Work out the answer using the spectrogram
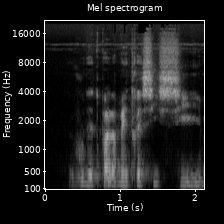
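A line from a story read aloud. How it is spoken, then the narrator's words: Murmured. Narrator (French): murmura, exprimant d'un mot le résultat de toutes ses réflexions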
